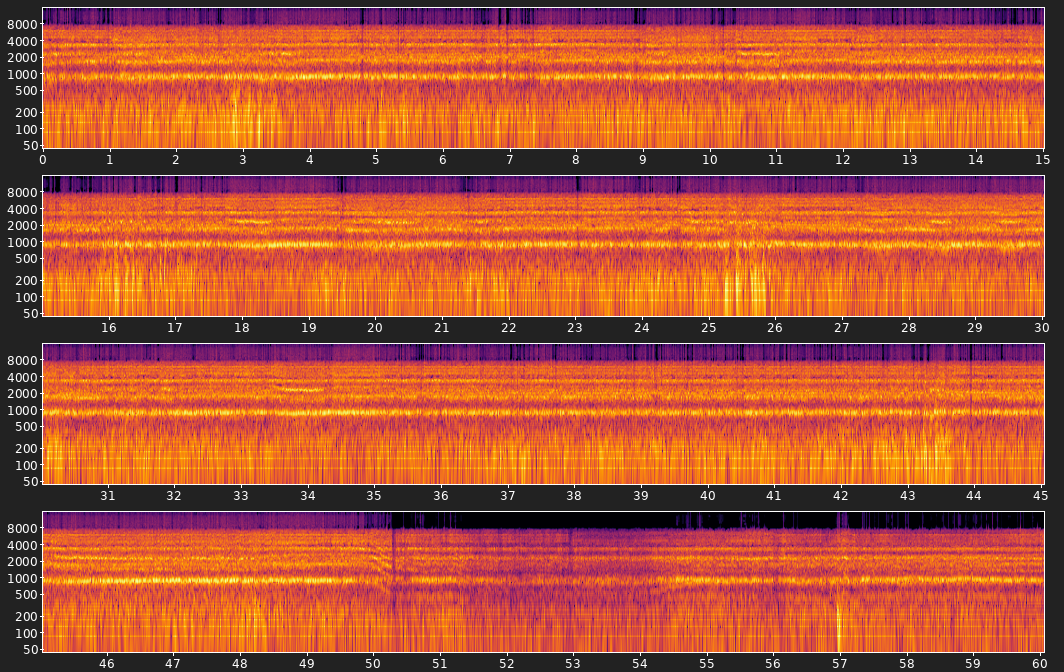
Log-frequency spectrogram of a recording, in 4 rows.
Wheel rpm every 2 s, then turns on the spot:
220, 230, 230, 230, 230, 230, 230, 230, 230, 220, 220, 230, 230, 230, 220, 230, 230, 230, 230, 230, 230, 230, 230, 210, 220, 110, 70, 100, 110, 120.
none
